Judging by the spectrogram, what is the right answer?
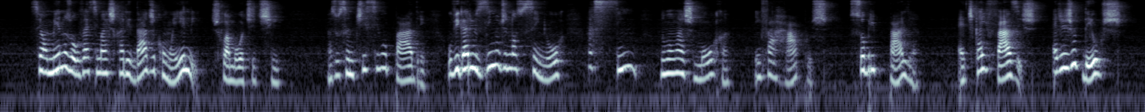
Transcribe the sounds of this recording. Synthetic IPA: siawmẽnʊzowvɛsɪmajskaɾid̪ad͡ʒɪkõw̃elɪ̰ɪʃklamowɐt͡ʃit͡ʃi | mɐzʊsɐ̃nt͡ʃisimʊpad̪ɾɪ̰ | ʊviɡaɾiuzĩɲʊd͡ʒɪnɔsʊ̥seɲoɾ | asĩ | nũmɐ̃aʒmoʁɐ | ẽj̃faha̰pʊ̰ʃ | sobɾɪpaʎɐ | ɛ̰d͡ʒɪkajfazɪ̰ʃɛd͡ʒɪʒud̪ewʃ

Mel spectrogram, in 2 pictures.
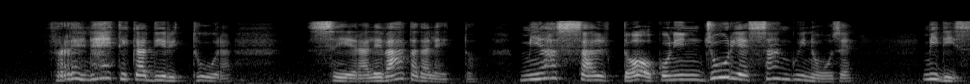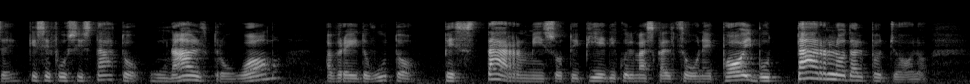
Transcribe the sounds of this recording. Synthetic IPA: frenɛːt̪ikaːd̪ːiɾit̪ːuːɾa | sɛːɾalevaːt̪ad̪alɛt̪ːo | miasːalt̪ɔkonind͡ʒuːɾjesaŋɡwinoːze | mid̪isːekesːefːosːist̪aːt̪ounalt̪ɾowɔːmo | avɾɛjd̪ovuːt̪o | pest̪armisot̪ːoipjɛd̪ikwelmaskalt̪soːneːpːɔjbut̪ːarlod̪alpod͡ʒːɔ̰ːlo̰

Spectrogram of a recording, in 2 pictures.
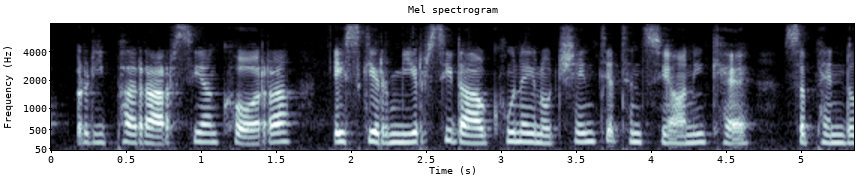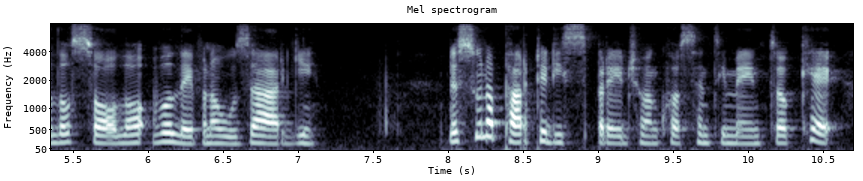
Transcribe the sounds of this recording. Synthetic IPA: ripaɾarsiaŋkʰoːɾʔa | eskermirsid̪aːlkʰuːneinot͡ʃɛnt̪iat̪ʰːent̪sjoːnikʰe | sapɛnd̪olosoːlovoleːvanouzarʎi | nesːuːnapart̪ed̪ispɾed͡ʒoinkwɛlsent̪iment̪ʰokʰe

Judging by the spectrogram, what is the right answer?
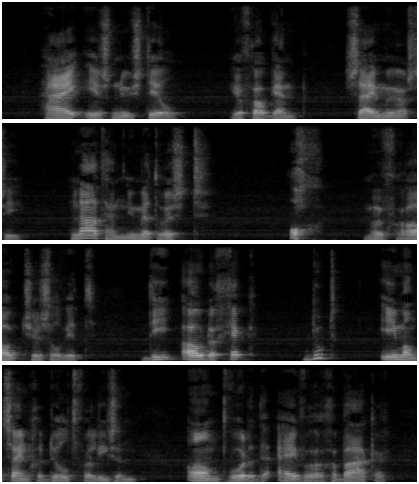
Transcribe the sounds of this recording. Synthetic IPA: hɛjɪsnystɪlˠ | jɵfrɑwɡɛmp | sɛjmøːɹsi | laːtɦɛmnymɛtrɵst | ɔχ | məvrɑwt͡ʃɪzəlˠʋɪt | diɑwdəχɛk | dut | imɑntsɛjnχədɵlˠtfəʁlizən | ɑntʋʊːɹdədəʔɛjvərəχəbaːkər

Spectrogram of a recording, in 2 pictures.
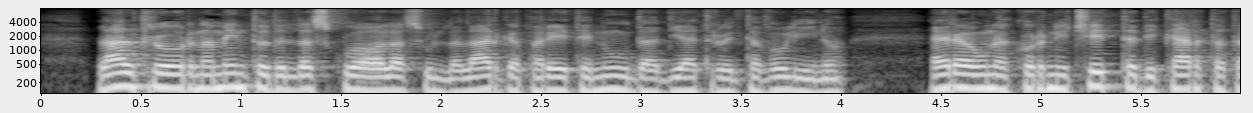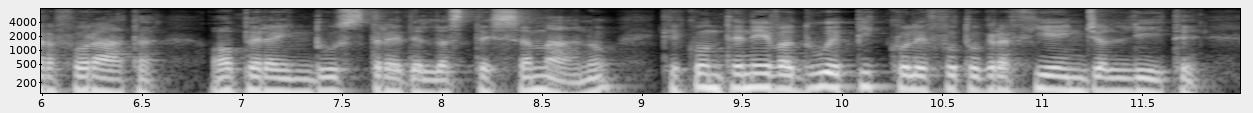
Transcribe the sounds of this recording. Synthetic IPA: lalt̪ɾoːrnament̪od̪elːaskwɔːlasulːalarɡapaɾeːt̪enuːd̪ad̪jɛːt̪ɾoilt̪avoliːno | ɛːɾaunakornit͡ʃet̪ːad̪ikart̪at̪ɾafoɾaːt̪a | ɔːpeɾaind̪ust̪ɾed̪elːast̪esːamaːnokekːont̪eneːvad̪uːepikːolefot̪oɡɾafiːeind͡ʒalːiːt̪e

